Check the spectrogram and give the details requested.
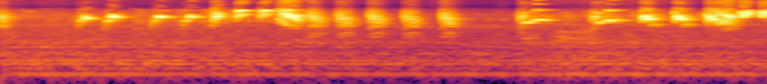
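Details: A red siskin, reportedly agitated on hearing another bird's sound, sings a fast, high twittering of chirps and trills with one brief pause midway, sounding worked up. A faint indoor hum sits underneath.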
